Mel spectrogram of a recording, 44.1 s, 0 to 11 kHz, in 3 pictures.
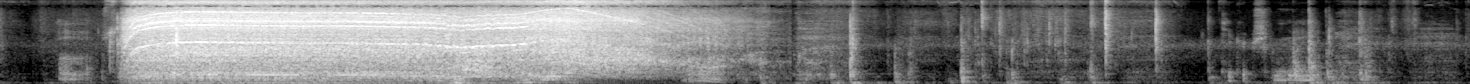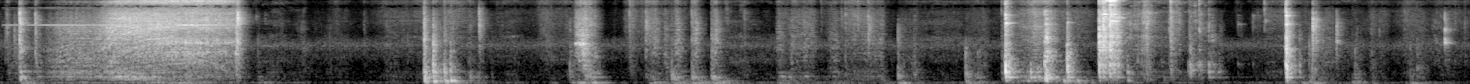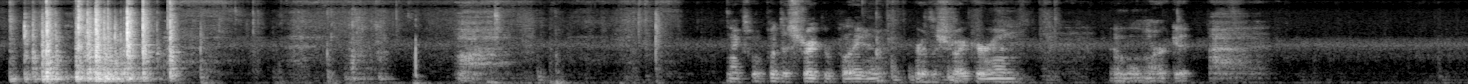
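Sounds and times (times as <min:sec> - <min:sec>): power drill driving screws: 0:01.2 - 0:07.8, 0:14.8 - 0:17.2.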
